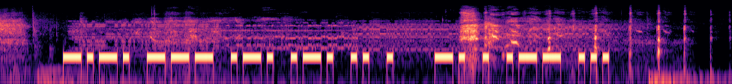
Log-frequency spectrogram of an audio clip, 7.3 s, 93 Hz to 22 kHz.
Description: Morse code, heard as a keyed tone, about 20 wpm, 530 Hz. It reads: CORRIE NEWS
